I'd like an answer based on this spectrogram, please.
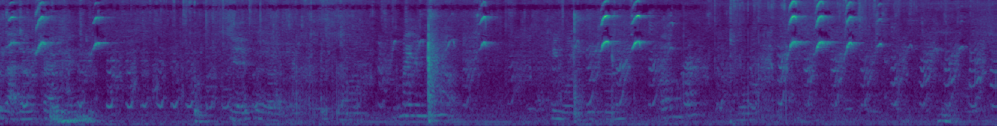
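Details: Guinea pig. Guinea pigs squeal in sharp, piercing squeaks that rise and break off, coming in short runs and clusters. People talk in the background, and there is some low rustling.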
